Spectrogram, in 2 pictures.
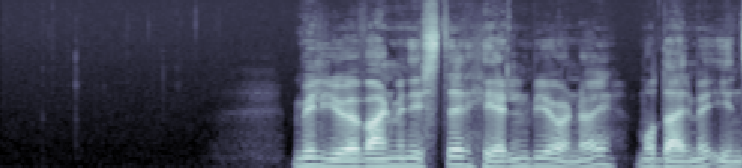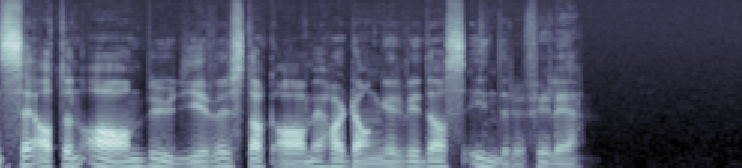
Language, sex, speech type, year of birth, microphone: Norwegian, male, read, 1952, Sennheiser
